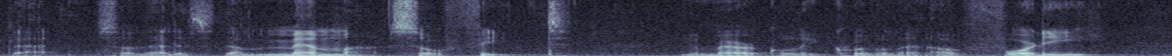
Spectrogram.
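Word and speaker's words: מם סופית: Anyway, that's the mem sofit. And because it is a mem, just like the regular mem, it has a numerical equivalent of 40, just like the mem. And the sound is meh, meh.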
